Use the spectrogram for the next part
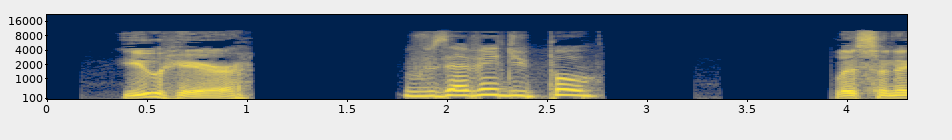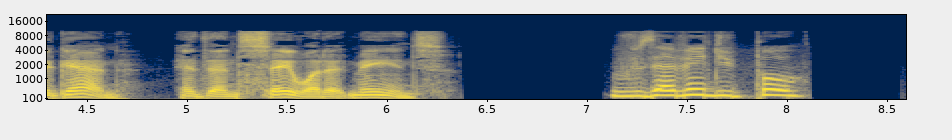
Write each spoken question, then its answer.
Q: Listen again, and then say what it means.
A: You are lucky.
